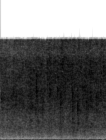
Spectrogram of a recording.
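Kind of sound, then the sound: nature, rain falling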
